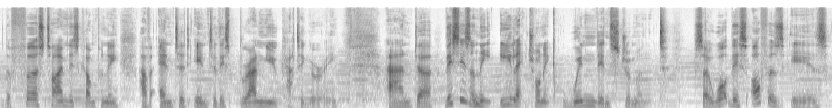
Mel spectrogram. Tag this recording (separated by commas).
Music, Speech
